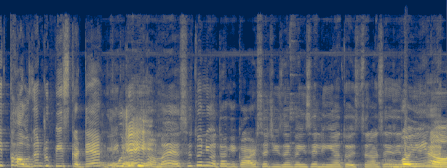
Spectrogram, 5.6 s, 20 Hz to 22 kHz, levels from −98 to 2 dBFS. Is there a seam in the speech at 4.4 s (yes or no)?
no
